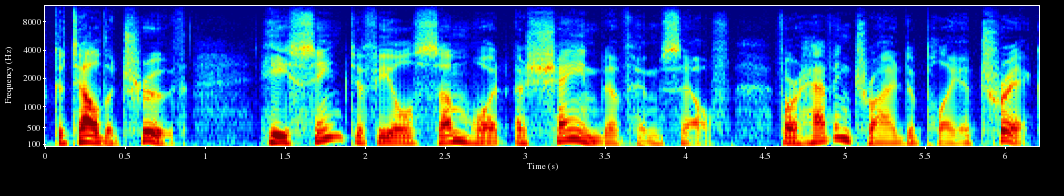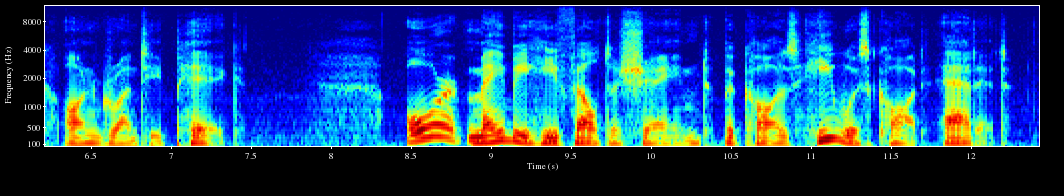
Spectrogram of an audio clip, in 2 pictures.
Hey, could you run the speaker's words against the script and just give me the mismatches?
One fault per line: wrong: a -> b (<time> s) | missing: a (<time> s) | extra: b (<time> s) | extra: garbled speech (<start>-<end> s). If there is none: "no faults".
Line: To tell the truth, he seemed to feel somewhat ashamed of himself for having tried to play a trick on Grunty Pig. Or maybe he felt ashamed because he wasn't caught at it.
wrong: wasn't -> was (11.1 s)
